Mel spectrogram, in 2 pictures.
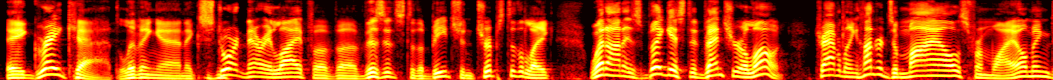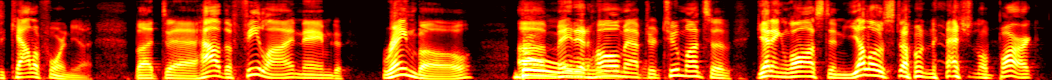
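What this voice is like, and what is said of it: Mock news anchor voice. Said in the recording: “put on my Anchorman voice”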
